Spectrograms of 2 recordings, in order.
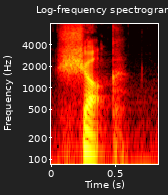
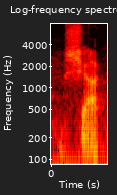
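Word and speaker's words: Shough: I looked it up, and it's pronounced Shuck, like Shuck. Rhymes with duck. – Oh. Shuck.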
